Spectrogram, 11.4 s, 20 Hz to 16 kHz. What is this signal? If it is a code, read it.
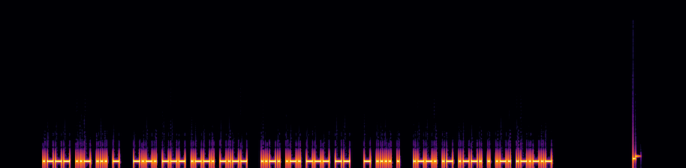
Morse code, heard as a keyed tone, about 34 wpm, 700 Hz. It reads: JUST COPY FROM THE PAPER.
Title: Sentences from Top 1400 Words 35wpm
